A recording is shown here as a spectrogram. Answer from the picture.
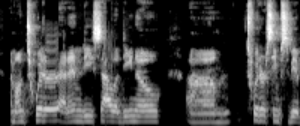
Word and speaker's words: Saladino: My last name is spelled like Saladino, like salad and dinosaur. A little irony there, Saladino.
